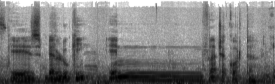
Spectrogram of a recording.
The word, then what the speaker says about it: Franciacorta: Is Berluki in Flanchakorta. Exactly. Ah, good pronunciation.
